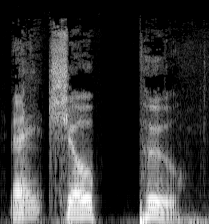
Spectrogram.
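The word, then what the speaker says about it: Teahupo'o: and it was uh in Tahiti and uh chop po that's how you pronounce that I looked it up today nailed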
